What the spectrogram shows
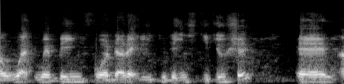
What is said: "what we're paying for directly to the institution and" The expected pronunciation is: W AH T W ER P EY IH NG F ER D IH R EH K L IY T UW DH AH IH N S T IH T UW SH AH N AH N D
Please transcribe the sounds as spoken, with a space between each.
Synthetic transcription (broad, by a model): W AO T W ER P EY IH NG F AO D IH R EH K L IY T UW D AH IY N S T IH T UW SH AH N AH N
